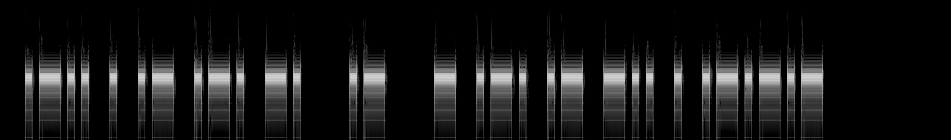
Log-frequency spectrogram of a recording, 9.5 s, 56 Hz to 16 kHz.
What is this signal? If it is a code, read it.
Morse code, heard as a keyed tone, about 17 wpm, 700 Hz. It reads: LEARN A TRADE.
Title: Sentences from Top 1000 Words - Review Part 4 - 17wpm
